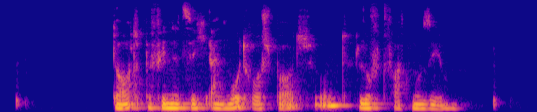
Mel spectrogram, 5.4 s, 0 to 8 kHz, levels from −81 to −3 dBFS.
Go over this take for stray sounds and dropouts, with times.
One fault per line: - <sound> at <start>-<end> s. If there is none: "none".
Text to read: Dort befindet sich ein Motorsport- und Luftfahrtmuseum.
none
